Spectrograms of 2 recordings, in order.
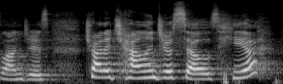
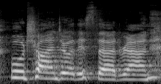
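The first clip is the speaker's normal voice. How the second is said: normal talking voice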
